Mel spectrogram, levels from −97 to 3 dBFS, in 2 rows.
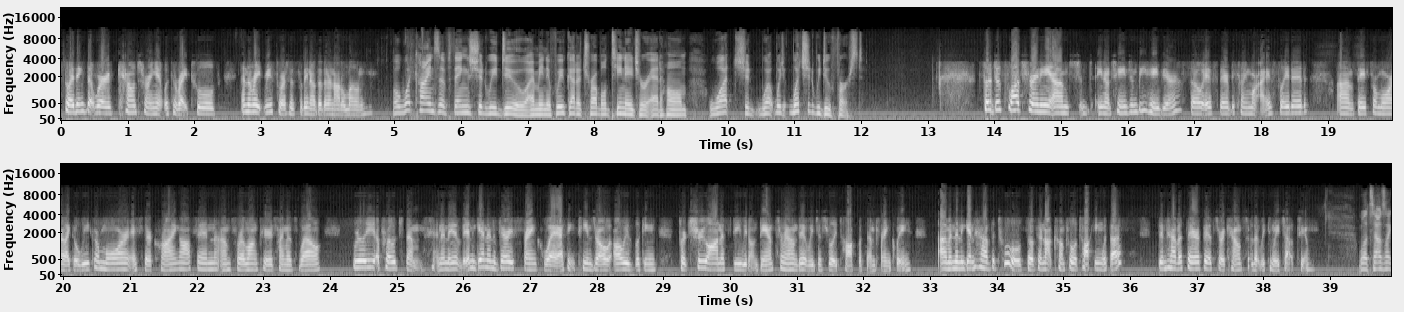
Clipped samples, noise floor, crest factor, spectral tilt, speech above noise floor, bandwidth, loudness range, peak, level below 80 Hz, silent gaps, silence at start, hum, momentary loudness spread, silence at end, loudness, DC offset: under 0.1%; -43 dBFS; 18 dB; -5.5 dB/octave; 25 dB; 10.5 kHz; 3 LU; 0 dBFS; -48 dBFS; none; 0 s; none; 9 LU; 0 s; -18 LUFS; under 0.1%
